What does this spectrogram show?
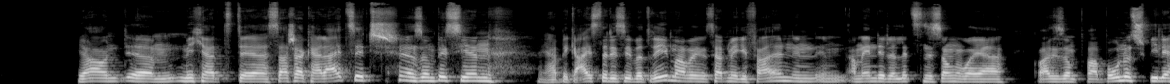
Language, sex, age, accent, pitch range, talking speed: German, male, 20-39, German, 120-145 Hz, 175 wpm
